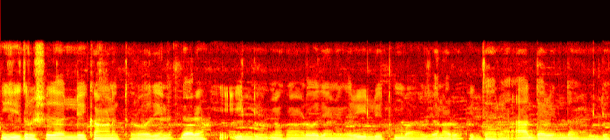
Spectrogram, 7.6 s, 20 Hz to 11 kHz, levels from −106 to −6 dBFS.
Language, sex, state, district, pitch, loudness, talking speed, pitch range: Kannada, male, Karnataka, Belgaum, 105 Hz, -18 LUFS, 110 wpm, 105-115 Hz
